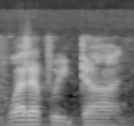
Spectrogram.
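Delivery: low, very quiet lament; softly acted despair, pitch dropped; hushed mock dismay. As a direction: say it under your breath, as if appalled at your own creation. Imagined creators looking down, dismayed.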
